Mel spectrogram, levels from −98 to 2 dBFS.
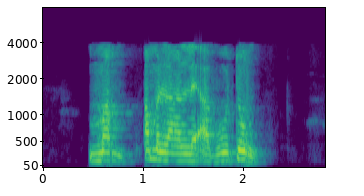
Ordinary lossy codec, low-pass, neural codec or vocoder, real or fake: AAC, 16 kbps; 7.2 kHz; none; real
